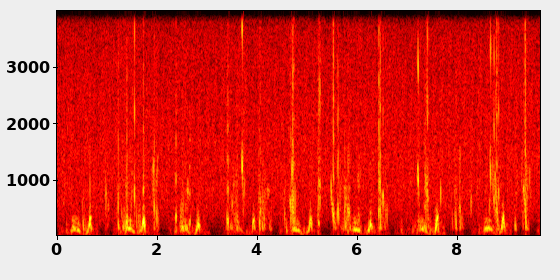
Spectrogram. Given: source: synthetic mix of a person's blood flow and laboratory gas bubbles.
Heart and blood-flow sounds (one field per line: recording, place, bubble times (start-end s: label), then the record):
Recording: Doppler ultrasound of blood flow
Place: precordium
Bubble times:
0.50-0.61 s: bubbles
0.96-1.06 s: bubbles
1.21-1.71 s: bubbles
1.90-2.05 s: bubbles
2.37-2.43 s: bubbles
2.46-2.71 s: bubbles
3.38-3.79 s: bubbles
4.02-4.33 s: bubbles
4.55-4.60 s: bubbles
4.65-4.81 s: bubbles
5.21-5.29 s: bubbles
5.47-5.91 s: bubbles
6.02-6.12 s: bubbles
6.42-6.65 s: bubbles
7.21-7.28 s: bubbles
7.34-7.50 s: bubbles
7.66-7.72 s: bubbles
7.89-8.16 s: bubbles
8.28-8.33 s: bubbles
8.65-8.90 s: bubbles
9.16-9.23 s: bubbles
9.29-9.51 s: bubbles
From the record:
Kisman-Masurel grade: 232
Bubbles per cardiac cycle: several, 3 to 8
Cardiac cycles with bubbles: 50 to 99%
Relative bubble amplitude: moderate (0.250 to 0.450)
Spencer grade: 3 (all of the cardiac periods contain showers or single bubble signals, but not dominating or overriding the cardiac motion signals)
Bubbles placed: only in the low amplitude regions of the cardiac cycle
